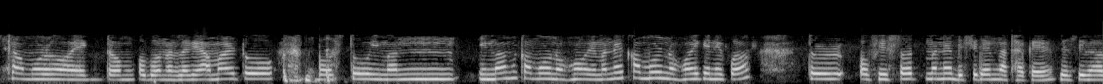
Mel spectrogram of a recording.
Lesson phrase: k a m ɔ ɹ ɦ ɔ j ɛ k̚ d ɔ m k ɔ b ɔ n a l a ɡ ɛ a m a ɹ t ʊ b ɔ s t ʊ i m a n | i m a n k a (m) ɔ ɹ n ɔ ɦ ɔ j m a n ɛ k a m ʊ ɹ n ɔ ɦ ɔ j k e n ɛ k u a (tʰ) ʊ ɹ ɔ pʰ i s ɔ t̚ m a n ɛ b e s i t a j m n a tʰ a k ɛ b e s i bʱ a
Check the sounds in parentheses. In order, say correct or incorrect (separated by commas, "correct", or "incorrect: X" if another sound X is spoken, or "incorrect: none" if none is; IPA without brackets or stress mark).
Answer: correct, incorrect: t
